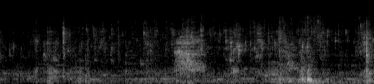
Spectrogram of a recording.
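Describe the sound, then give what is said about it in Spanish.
A water tap runs while hands are washed beneath it: a steady rushing flow broken by a few louder, splashy surges as the hands move through the stream. “Déjame lavar las manos.”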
